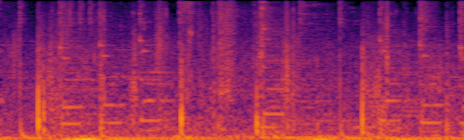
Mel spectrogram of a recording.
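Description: Background music: sustained notes over a steady beat.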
